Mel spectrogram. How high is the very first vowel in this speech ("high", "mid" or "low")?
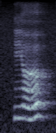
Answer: mid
